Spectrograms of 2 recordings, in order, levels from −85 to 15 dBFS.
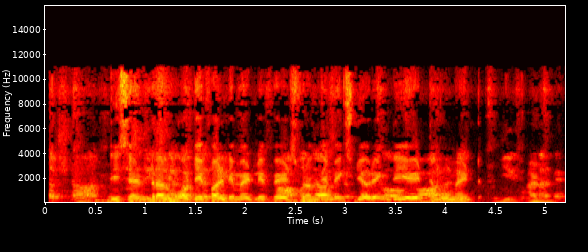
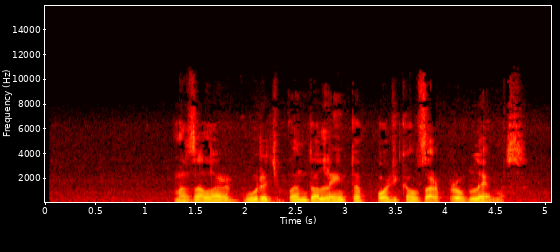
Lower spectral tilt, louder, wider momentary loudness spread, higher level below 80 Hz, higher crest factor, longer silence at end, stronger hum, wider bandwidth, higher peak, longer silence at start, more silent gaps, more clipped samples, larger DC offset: second, -3.5 dB/octave vs -6.5 dB/octave; about the same, -18 LUFS vs -20 LUFS; first, 12 LU vs 8 LU; second, -56 dBFS vs -38 dBFS; about the same, 18 dB vs 20 dB; second, 0 s vs 0.3 s; neither; about the same, 11.5 kHz vs 11 kHz; about the same, -2 dBFS vs -2 dBFS; second, 0.05 s vs 1.3 s; neither; neither; neither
